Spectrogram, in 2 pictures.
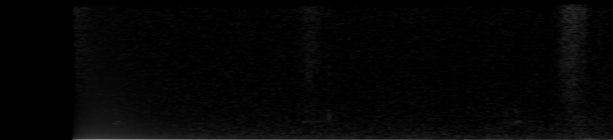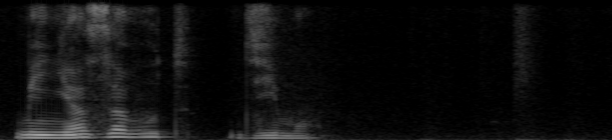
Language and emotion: Russian, neutral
